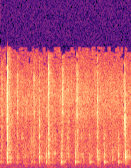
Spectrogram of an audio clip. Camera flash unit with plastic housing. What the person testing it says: shake it make sure nothing's rattling around in there make sure that capacitor is staying in place and it does sound like it is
